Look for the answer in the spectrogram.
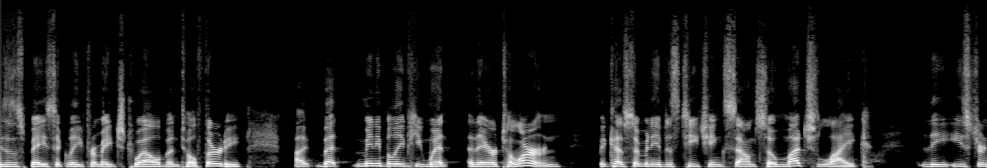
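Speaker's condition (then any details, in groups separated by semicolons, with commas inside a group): No condition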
